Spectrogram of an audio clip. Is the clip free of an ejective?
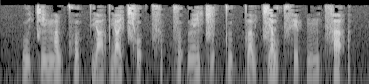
yes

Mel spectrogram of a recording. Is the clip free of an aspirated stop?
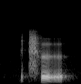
no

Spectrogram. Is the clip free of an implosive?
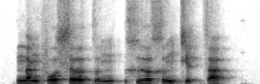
yes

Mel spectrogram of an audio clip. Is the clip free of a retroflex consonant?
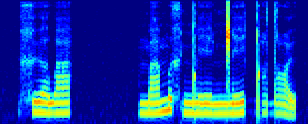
yes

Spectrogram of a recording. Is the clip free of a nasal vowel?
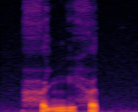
yes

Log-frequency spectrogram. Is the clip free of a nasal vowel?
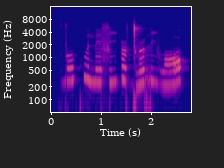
yes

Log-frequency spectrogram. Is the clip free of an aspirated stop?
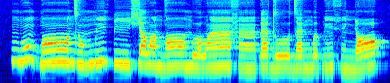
yes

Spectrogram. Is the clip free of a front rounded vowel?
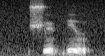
no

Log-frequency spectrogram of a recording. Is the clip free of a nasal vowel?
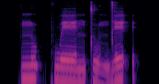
yes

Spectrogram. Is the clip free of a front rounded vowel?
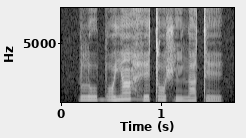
yes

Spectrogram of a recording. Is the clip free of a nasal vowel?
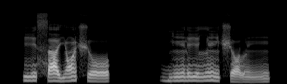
no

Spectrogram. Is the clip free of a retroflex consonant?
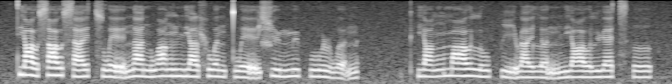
no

